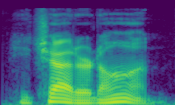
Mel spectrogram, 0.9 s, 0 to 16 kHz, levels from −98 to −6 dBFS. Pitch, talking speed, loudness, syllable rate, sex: 105 Hz, 205 wpm, -18 LUFS, 6.5 syllables/s, male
